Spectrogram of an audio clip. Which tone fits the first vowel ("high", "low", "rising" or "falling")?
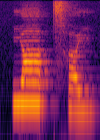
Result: high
